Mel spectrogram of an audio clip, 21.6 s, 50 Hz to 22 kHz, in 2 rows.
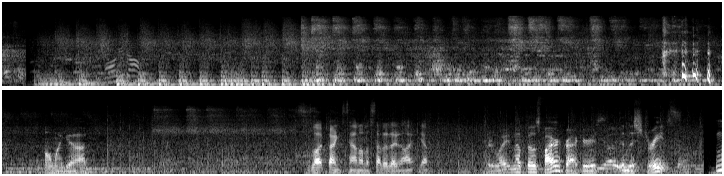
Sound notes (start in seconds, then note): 0.1 percussion music; 9.8 woman laughs; 12.7 firecrackers popping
